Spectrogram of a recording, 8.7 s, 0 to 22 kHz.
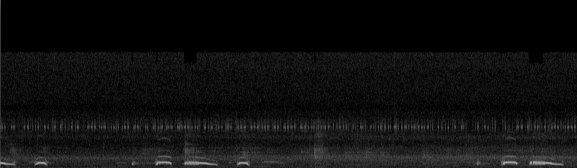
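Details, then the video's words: Spotted dove calling in tarik akar style, played as a trapping lure: repeated phrases of short rounded coos ending in a longer falling coo, with pauses of a few seconds and a faint steady background hiss. "burung tekukur tarik akar/សំលេងលលកធ្នាក់លឺល្អ100%/Suara pancingan derkuku kuk"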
